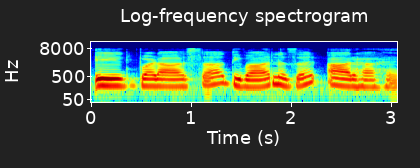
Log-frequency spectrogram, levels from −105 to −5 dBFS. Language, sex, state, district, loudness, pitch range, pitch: Hindi, female, Chhattisgarh, Raipur, -17 LUFS, 190-205 Hz, 200 Hz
